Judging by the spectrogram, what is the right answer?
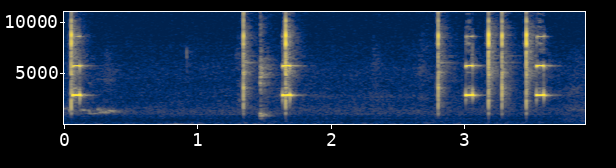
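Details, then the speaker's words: Spy 5000 two-way motorcycle alarm after installation: short high chirps in uneven singles and pairs on remote presses but no arming; alarm works but fails to arm, possibly ignition sequence related. "the alarm's working it's just not setting"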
